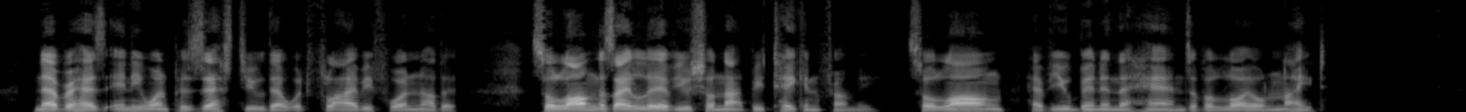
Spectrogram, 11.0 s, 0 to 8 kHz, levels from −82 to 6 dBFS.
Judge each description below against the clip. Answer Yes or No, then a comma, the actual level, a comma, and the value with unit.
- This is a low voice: Yes, low, 110 Hz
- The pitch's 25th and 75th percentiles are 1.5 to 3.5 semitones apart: Yes, average, 3.2 semitones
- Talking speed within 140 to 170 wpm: No, average, 190 wpm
